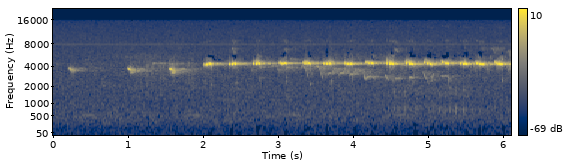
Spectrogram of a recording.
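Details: Bluethroat singing from bushes in Poland: a few spaced whistled notes, then a fast ringing series of loud, repeated ting notes, about four per second, steadily delivered like a trill.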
